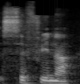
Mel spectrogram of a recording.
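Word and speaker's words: ספינה: When we're mentioning the name Sfina, that is a ship, we're calling it Sefina. Sefina sounds like the word safun.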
